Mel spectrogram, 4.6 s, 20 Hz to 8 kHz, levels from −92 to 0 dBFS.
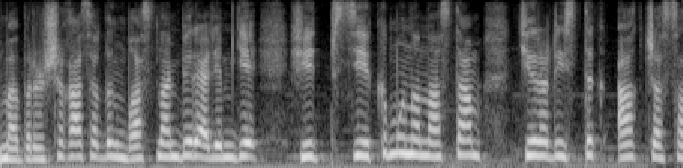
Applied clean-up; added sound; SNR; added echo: none; none; none; none.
